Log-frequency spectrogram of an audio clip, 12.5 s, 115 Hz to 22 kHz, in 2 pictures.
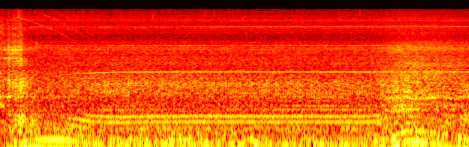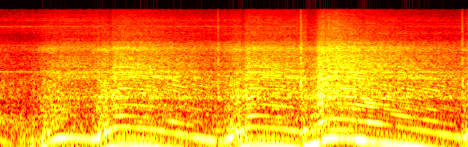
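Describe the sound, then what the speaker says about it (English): Exhaust of a 2024 Acura RDX revved in the snow, starting with a steady idle, then a series of rising and falling revs that swell louder and repeat in quick bursts, close by with no talking. "As always, here is that exhaust clip."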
